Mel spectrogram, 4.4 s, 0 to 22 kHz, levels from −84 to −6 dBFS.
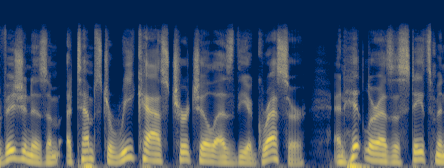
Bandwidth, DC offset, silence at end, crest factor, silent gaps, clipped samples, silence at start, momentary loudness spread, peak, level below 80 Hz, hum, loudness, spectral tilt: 13 kHz; under 0.1%; 0 s; 18 dB; none; under 0.1%; 0 s; 6 LU; -4 dBFS; -34 dBFS; none; -22 LUFS; -5 dB/octave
